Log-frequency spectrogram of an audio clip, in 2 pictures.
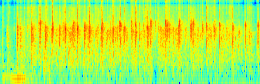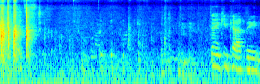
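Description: A room of community members at a recovery-ready workplace launch applauds a representative, dense clapping holding steady for about six seconds before stopping abruptly, leaving quiet room tone and a faint voice near the end.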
